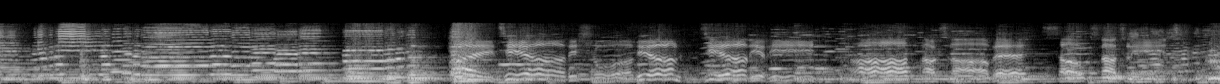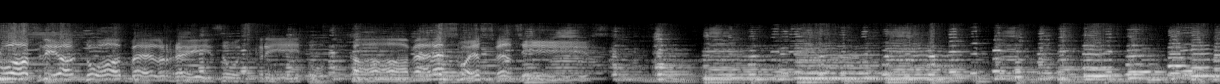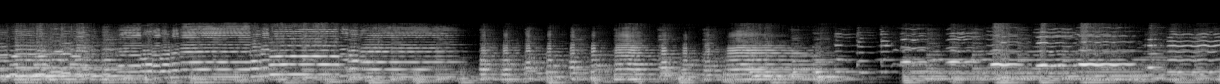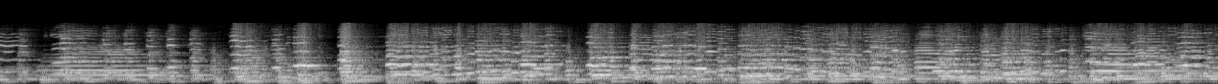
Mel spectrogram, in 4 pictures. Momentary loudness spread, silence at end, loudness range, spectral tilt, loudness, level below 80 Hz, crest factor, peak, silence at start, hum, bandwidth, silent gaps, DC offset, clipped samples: 9 LU; 0 s; 5 LU; -3.5 dB/octave; -16 LUFS; -44 dBFS; 16 dB; 0 dBFS; 0 s; none; 7.4 kHz; none; under 0.1%; under 0.1%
